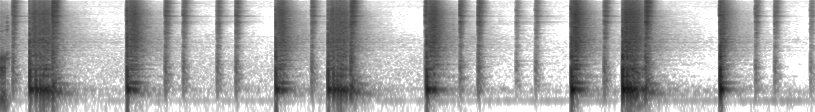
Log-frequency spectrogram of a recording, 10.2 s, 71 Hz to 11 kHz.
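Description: Recorded snare drum track played through an FMR Audio RNC1773 compressor at its most extreme setting, 25:1 ratio with the fastest attack and release: about eight loud snare hits, roughly one a second, with softer ghost taps between them.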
